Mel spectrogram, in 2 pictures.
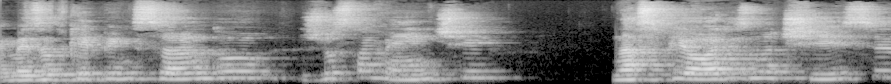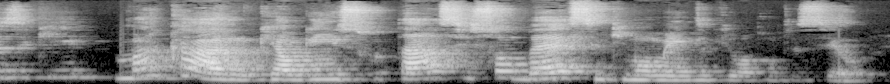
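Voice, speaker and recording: A Brazilian woman speaking as an interviewed playwright, reflecting in conversation and circling back to rephrase as she thinks aloud. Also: a little high. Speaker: guest playwright. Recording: roomy, echoing voice recording.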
